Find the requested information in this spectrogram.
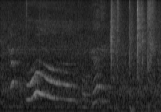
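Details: Golden retriever learning tricks gives a rising, wavering whine lasting about a second, followed by a shorter upward whine, then a few sharp clicks and thumps near the end.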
